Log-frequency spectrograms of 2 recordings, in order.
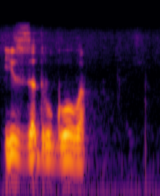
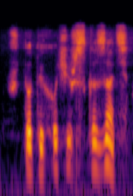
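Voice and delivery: slow, soft, guarded question; proud challenge; 4 semitones higher, 7 dB quieter, slower than usual. A narrator's reading. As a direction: hold the challenge back, quietly. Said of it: "спросил Мерседес с гордым вызовом". (тихий сдержанный вызов)

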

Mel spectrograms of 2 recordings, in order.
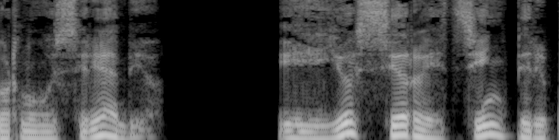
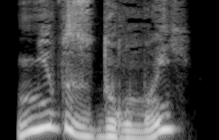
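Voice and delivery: louder, indignant "Не вздумай" with a rising "не"; 5 semitones higher, 6 dB louder, slower than usual. A narrator's reading. Counselor forbids the boy from quitting, indignant and louder. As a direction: bristle as you forbid it. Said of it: "возмутилась Лида".

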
